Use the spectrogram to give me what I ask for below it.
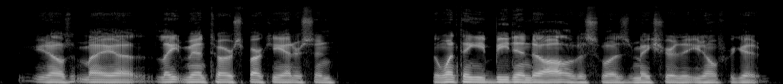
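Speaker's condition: Parkinson's disease; left hand clutching years before diagnosis, anxiety-triggered tremor, movement and coordination affected, diagnosed within two days via Peter Secchia; four years since diagnosis, movement specialist, speech therapy, Big and Loud therapy for movement, posture, voice; speech tough, learned voice correction in Big and Loud therapy

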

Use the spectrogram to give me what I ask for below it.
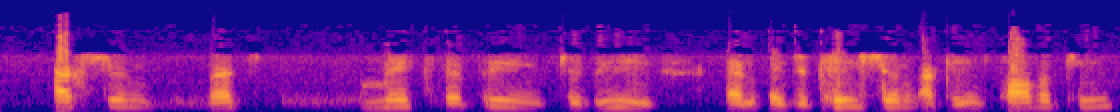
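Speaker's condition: No condition

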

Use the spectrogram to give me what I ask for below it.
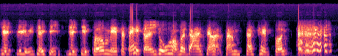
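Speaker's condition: Hearing loss with cochlear implant; hears interviewer by phone through cochlear implant, some people harder to understand by phone

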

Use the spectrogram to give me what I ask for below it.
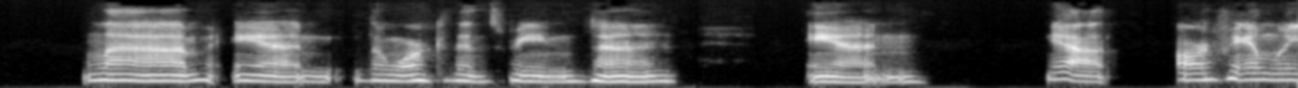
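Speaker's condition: ALS, slow progressing

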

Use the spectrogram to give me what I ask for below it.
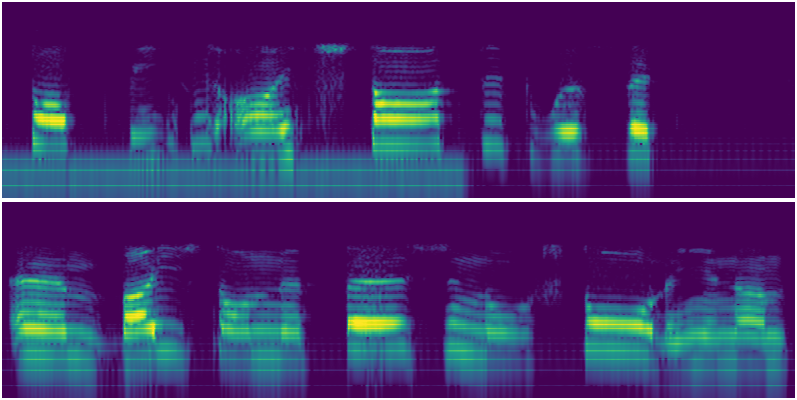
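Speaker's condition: Cerebral palsy; affects speed of communication

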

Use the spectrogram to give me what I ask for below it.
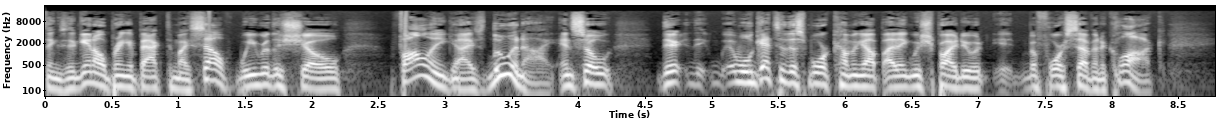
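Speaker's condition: No condition

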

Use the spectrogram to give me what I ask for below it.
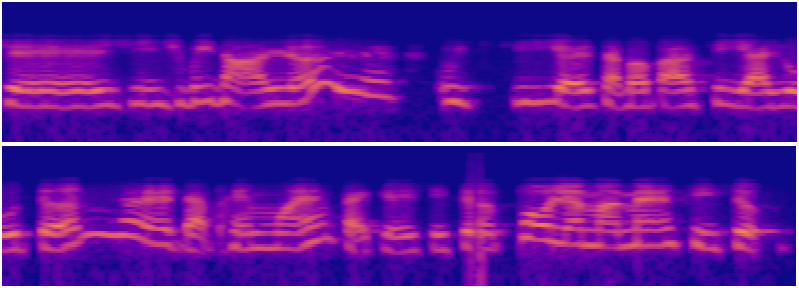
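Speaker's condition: Hearing loss, cochlear implant; cochlear implant received at age 4

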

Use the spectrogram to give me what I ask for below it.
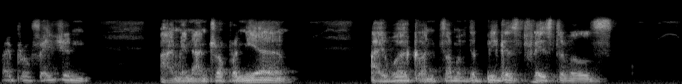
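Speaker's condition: Total laryngectomy; total laryngectomy for rare laryngeal cancer

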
